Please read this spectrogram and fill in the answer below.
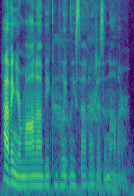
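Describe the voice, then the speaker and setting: A woman playing a smug, world-weary veteran witch in a fantasy audio roleplay, dry, condescending and unhurried. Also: rumbling low, a bit bright, a little hiss or hum. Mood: cool, lecturing.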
